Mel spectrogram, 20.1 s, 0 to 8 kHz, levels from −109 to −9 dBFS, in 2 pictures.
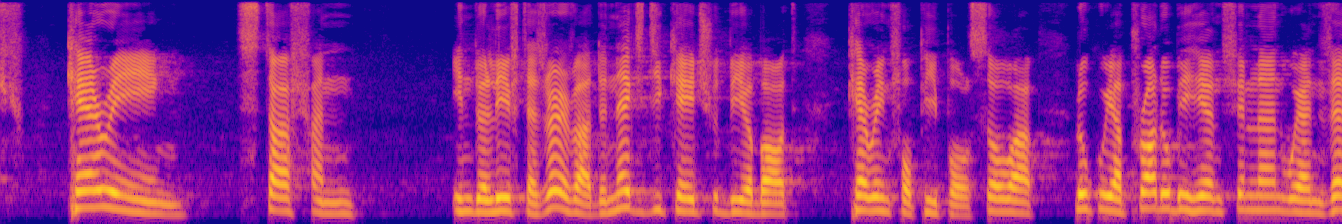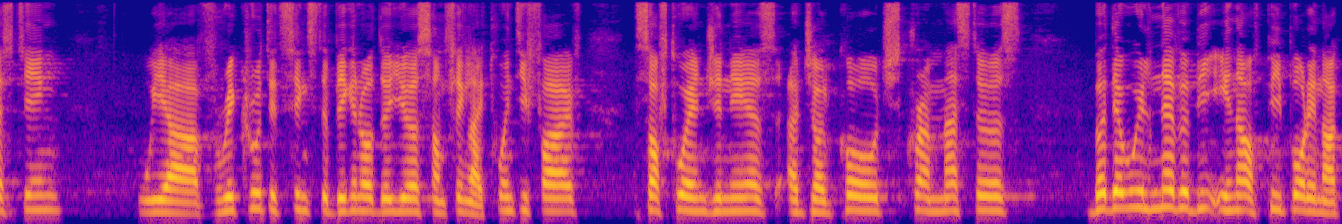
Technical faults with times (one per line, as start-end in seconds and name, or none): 0.00-20.13 noise suppressor applied to music or sounds
0.15-0.51 sound cut by the noise suppressor
1.38-1.80 sound cut by the noise suppressor
2.66-3.40 sound cut by the noise suppressor
5.95-6.38 sound cut by the noise suppressor
7.75-8.07 sound cut by the noise suppressor
10.52-11.13 sound cut by the noise suppressor
14.38-14.84 sound cut by the noise suppressor
17.70-18.24 sound cut by the noise suppressor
